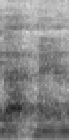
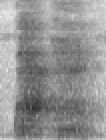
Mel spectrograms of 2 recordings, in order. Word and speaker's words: Batman: go, first of all, it's not the Bat Pan. Second of all, even if it was, you're saying it wrong. No. Well, no, they just want... Someone did that. I go, no, that's not what it would even be there either. It's Batman. Batman. Batman.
